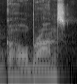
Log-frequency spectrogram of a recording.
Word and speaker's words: Ghohlbrorn: Yeah, Gahol Bronze. Goal? Okay. It looks weird because there's 2 H's and 2 R's in places where they should not be.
